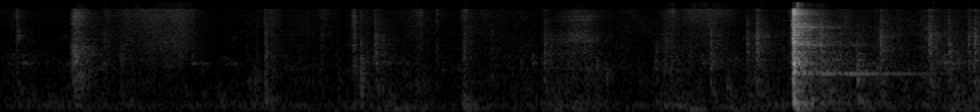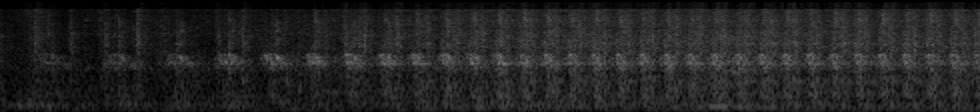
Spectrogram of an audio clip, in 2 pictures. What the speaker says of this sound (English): ready to embroider now.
